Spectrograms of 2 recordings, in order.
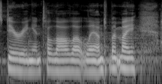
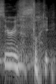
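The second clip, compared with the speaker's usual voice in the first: ordinary talk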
